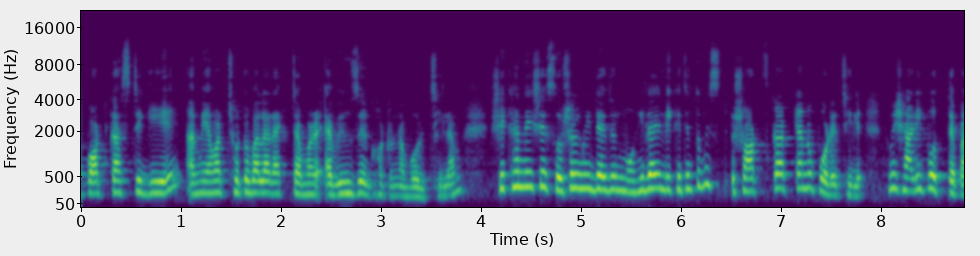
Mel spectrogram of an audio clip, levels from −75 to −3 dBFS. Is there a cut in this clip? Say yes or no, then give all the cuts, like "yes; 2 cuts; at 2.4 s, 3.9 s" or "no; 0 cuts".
no; 0 cuts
